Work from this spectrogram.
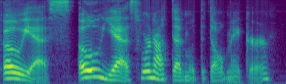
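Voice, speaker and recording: A woman co-hosting a podcast in casual fan discussion, talking in an animated, informal and teasing way. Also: lowish voice, moderate pace, gravelly, dry recording, studio quality. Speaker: podcast co-host.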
